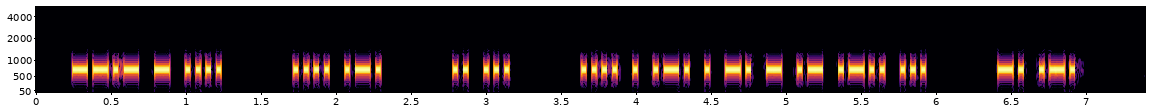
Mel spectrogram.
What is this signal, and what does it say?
Morse code, heard as a keyed tone, about 35 wpm, 700 Hz. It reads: QTH HR IS HERENTALS NR
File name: UK MASTER QSOs TRAINING / 35WPM / UK MASTER QSOs 0035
